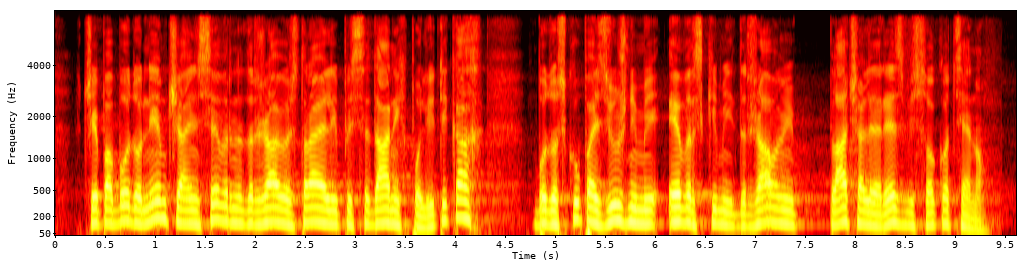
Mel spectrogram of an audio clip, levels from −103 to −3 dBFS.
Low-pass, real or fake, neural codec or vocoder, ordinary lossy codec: 7.2 kHz; real; none; none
